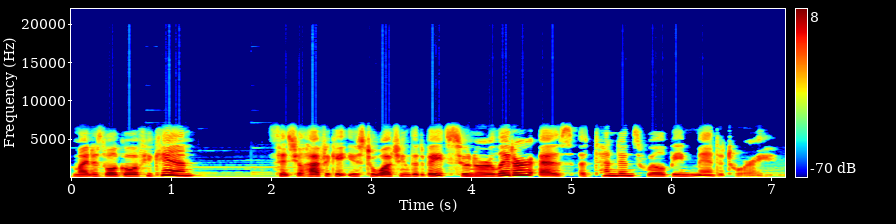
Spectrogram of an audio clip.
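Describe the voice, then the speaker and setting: A woman's voice: medium pitch, animated, brisk, a bit bright, muffled recording, soft background music, close to an everyday voice. A woman playing a dry, sarcastic teenage girl who reads the school announcements in an audio drama. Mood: wry.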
